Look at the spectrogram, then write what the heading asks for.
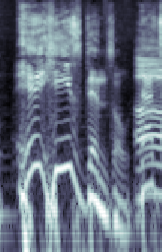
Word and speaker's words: Denzel: Oh, he he's Denzel. That's how you pronounce it.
